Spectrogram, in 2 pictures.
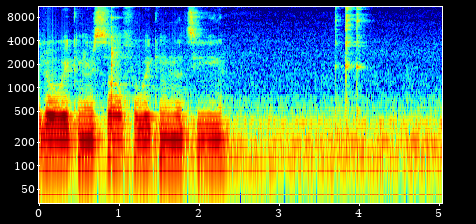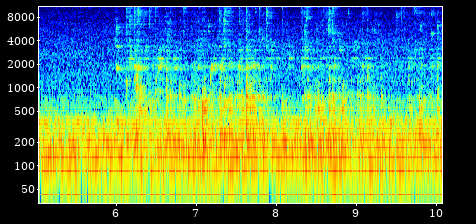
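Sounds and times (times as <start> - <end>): tea trickling through strainer: 6.0 - 10.0.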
